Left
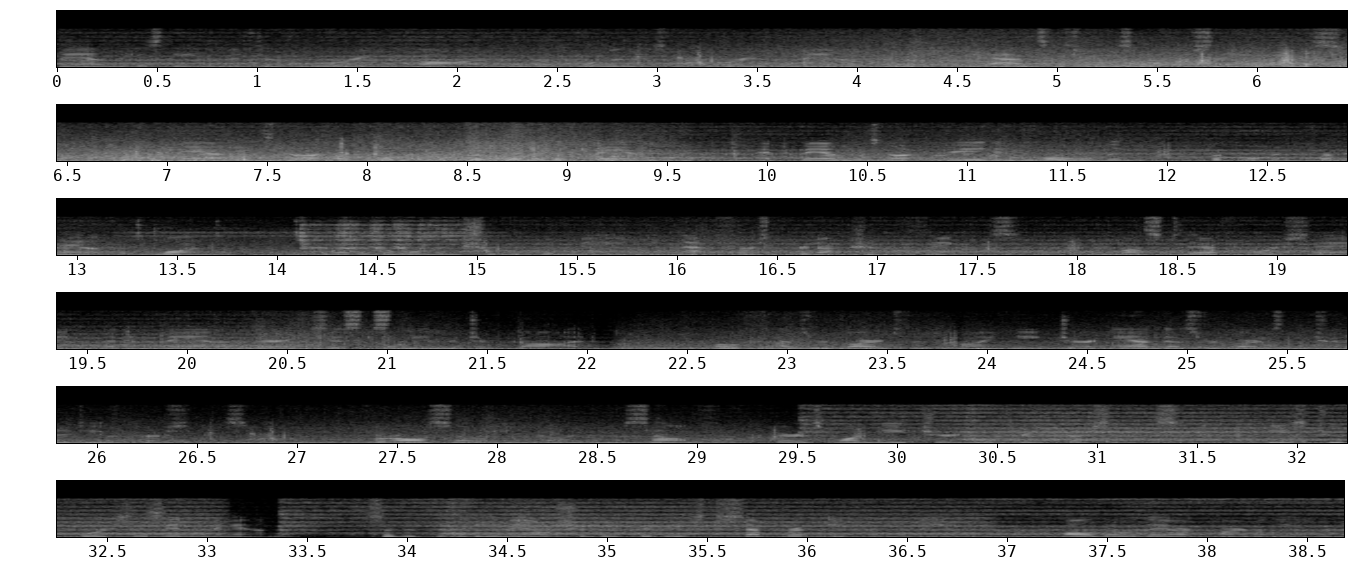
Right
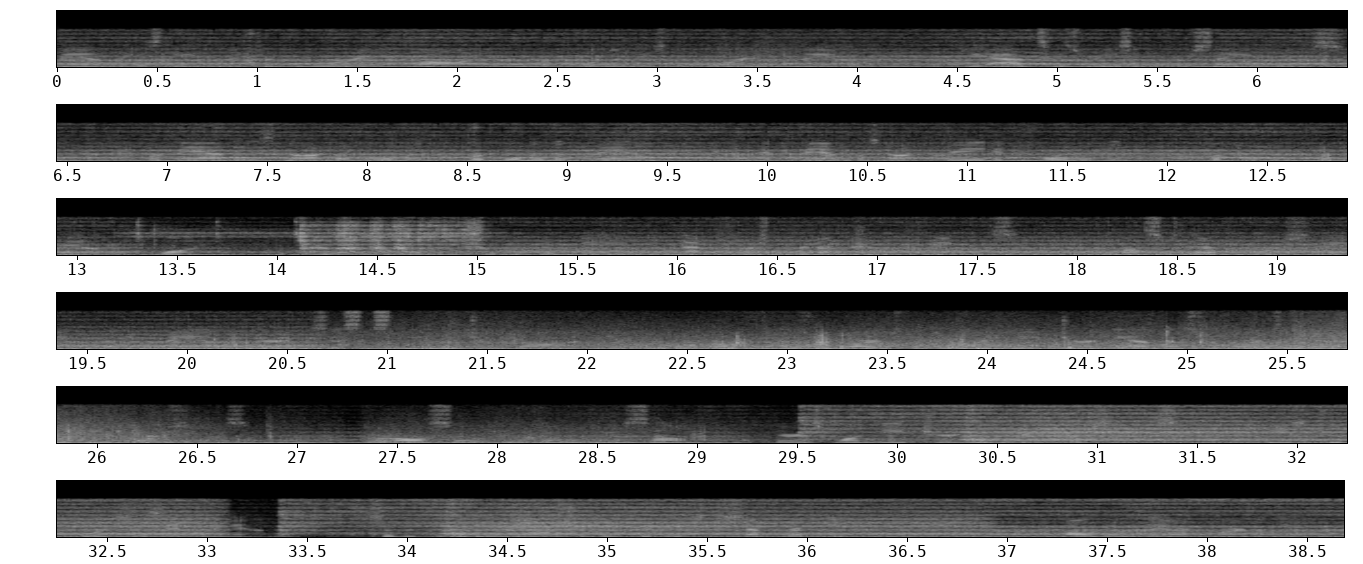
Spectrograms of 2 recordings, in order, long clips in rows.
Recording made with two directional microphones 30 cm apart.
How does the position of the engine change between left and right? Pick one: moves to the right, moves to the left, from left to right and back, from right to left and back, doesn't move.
doesn't move.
